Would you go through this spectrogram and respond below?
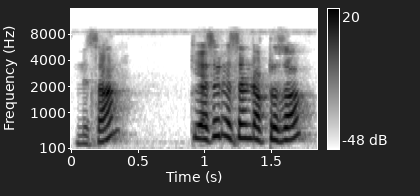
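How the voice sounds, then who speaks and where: Woman playing cartoon villager, high, quick, chatty, deferential, eager. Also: sing-song, fairly bright tone, full character voice. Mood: worried. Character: eager, respectful villager, soothing and talkative. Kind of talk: animated Hindi story dialogue.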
